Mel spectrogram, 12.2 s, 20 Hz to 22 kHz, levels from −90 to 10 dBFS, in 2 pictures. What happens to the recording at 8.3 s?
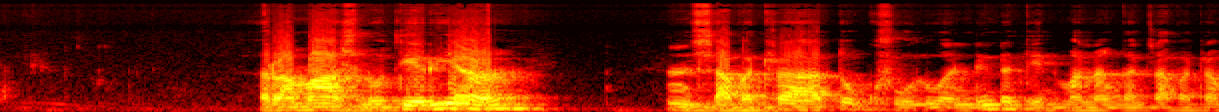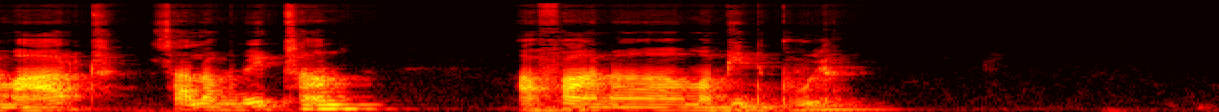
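Nothing goes wrong at 8.3 s; the speech runs on intact through that moment, with no dropout, click or distortion.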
